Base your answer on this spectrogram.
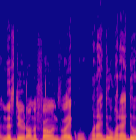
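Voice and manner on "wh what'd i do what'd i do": higher, softer imitated Italian protest; mild Italian accent. Storyteller voicing Italian man on the phone, light accent. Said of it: "he had an accent".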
